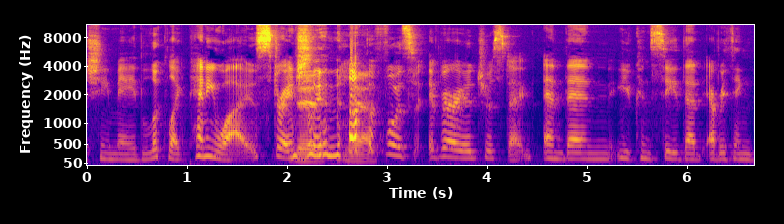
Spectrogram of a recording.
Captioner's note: laughs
